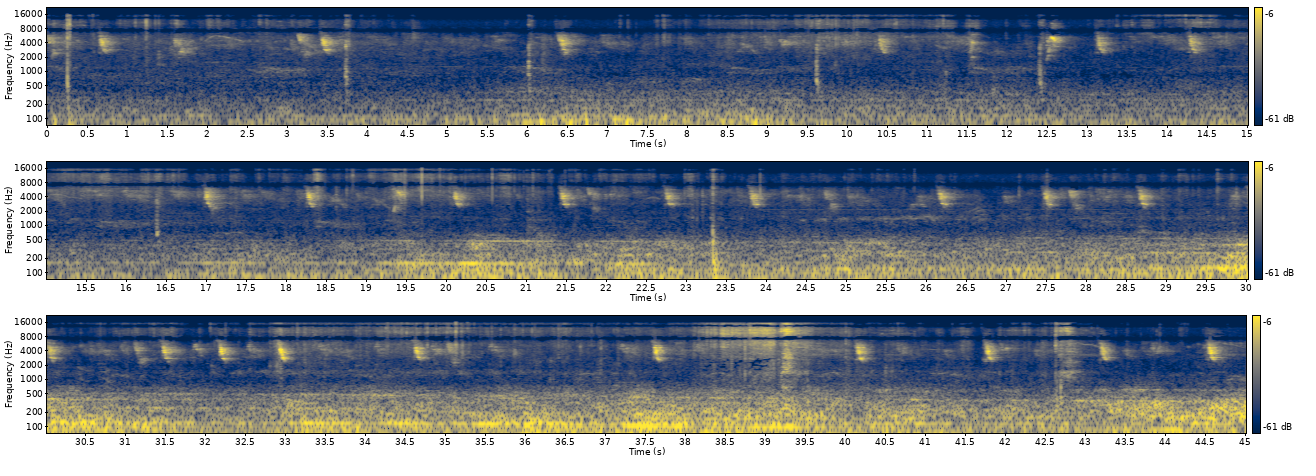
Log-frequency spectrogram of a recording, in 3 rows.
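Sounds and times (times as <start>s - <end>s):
steady low rumble: 0.0s - 45.0s
bird chirping: 8.0s - 29.1s.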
